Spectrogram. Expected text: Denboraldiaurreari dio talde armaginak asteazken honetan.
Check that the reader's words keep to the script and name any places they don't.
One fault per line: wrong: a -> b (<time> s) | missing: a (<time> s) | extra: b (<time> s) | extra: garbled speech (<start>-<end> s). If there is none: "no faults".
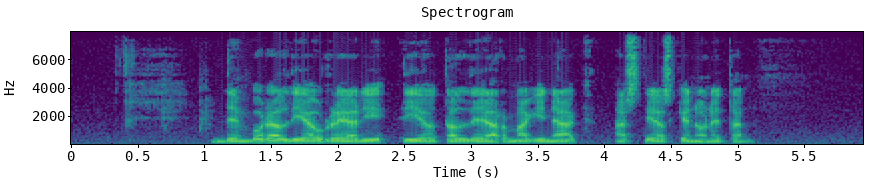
no faults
